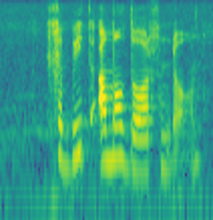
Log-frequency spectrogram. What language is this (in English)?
Afrikaans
